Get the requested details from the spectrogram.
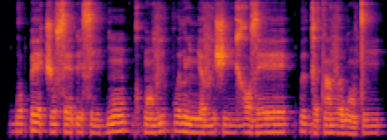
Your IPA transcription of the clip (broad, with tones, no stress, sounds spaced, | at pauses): ɡ͡b o˧ k͡p e˦˨ t͡ʃ u˨ s e˨ ɗ i˨ s iː˨ ɡ͡b ũ˦ | ɡ ɔ˨ k͡p ɔ̃˨ v i˦˨ kʷ ɨ˦ l ĩ˧ ɲ ɛ˧ v i˧ ʃ iː˧ ɣ ɔ˦˨ z eː˦ | k͡p ɨ˦ ɡ ɛ˨ t ã˦ v ə˧ w ɔ̃˨ t i˧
